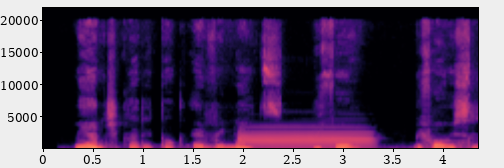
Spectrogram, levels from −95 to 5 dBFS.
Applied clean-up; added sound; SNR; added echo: none; Wind instrument, woodwind instrument; 6 dB; none.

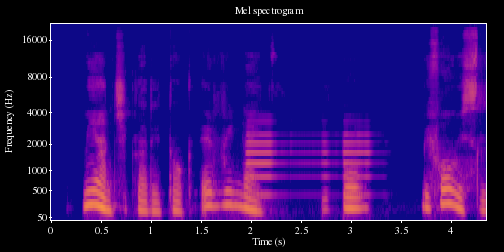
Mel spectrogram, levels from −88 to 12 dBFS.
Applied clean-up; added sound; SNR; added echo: neural mask model RNNoise.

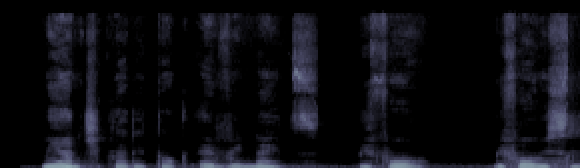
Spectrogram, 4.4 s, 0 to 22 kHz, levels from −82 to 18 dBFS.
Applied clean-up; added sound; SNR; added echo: none; none; none; none.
